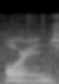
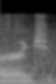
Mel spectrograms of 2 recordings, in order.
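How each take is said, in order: First: It is said in a careful, formal way. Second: It is said with a casual slang pronunciation. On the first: "I don't know why I pronounced it that way. trying to be proper"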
